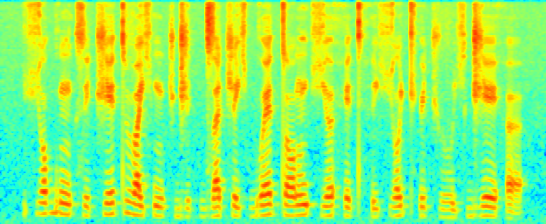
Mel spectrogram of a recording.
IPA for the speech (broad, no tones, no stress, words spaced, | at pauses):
çɔɡʷəŋ t͡sɨt͡ʃet vaç mət͡ʃd͡ʒetd͡zat͡ʃaç ɡʷɛ tɔŋ çəhet hɨçɔcʰʏt͡ʃ vəçd͡ʒehɐ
